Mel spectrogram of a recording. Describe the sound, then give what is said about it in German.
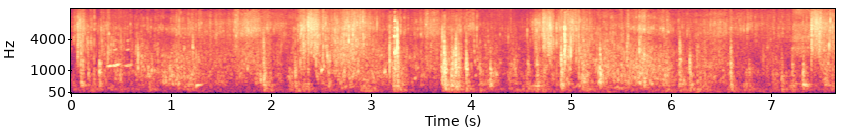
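Oars pull a rowboat across a lake, with many repeated watery splashes and drips from the strokes over a soft hiss of wind. No one speaks. “Aber hören Sie doch mal auf zu rudern.”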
